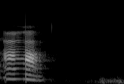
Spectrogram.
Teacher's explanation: आ इ उ या स्वरांचा उच्चार करण्यास अधिक वेळ लागतो त्यांचा उच्चार लांबट होतो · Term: दीर्घ स्वर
